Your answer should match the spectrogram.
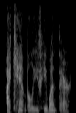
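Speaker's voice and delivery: plain reading voice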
